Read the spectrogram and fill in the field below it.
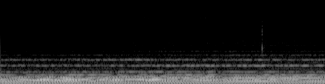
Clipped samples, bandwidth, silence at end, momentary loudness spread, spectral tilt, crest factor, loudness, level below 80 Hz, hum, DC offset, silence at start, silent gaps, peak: under 0.1%; 9.8 kHz; 0 s; 3 LU; -11 dB/octave; 12 dB; -27 LUFS; -34 dBFS; none; under 0.1%; 0 s; none; -14 dBFS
